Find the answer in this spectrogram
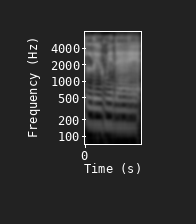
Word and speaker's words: Lumine: nine of the luminary comic dub yes it's pronounced illuminae and you can fight me about it honestly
